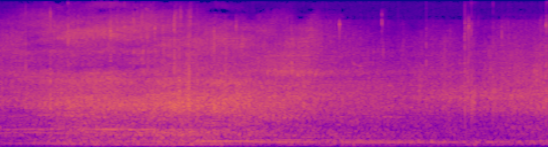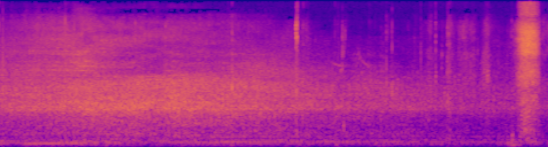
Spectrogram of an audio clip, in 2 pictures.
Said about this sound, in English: A lot of traffic here this morning. It's actually this afternoon.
